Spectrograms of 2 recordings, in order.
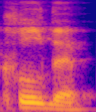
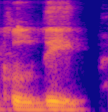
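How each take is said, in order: First: The stress is on the first syllable. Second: The stress is on the second syllable. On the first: "very Americanized" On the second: "they put more emphasis on the second half of the name"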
